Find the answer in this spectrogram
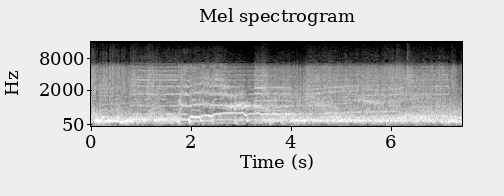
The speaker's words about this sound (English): There goes the Challenger, being chased by the blue meanies on wheels, the vicious traffic squad cars after our lone driver, the super driver of the Golden West. The police numbers are getting closer to our sole hero in his sole mobile.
